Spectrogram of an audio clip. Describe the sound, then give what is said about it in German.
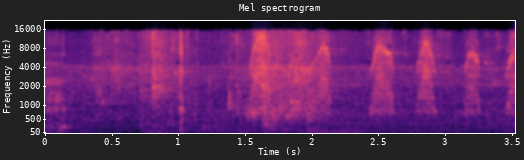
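Water splashing and sloshing in a bathtub as someone washes, soft bursts of splashes and trickles coming in irregular waves, fairly quiet. “Das ist zwecklos. Dann kann ich mich jetzt auch waschen.”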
